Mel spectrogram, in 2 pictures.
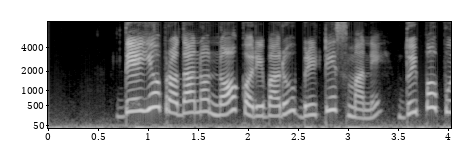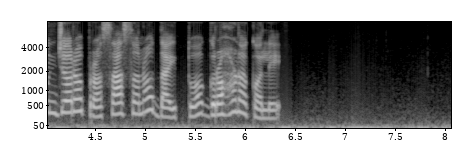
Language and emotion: Odia, neutral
